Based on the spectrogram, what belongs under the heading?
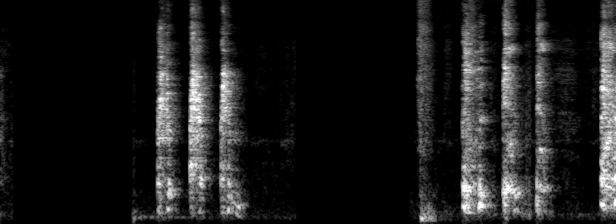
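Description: Two bouts of imitated coughing, three then five short harsh coughs separated by silence; acted coughs rather than illness.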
